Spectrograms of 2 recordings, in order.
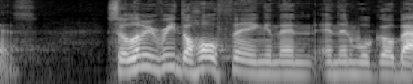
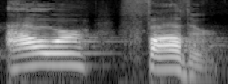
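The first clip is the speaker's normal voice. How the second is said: Our Father, slow and louder with stress on Our; slow emphatic quote; 4 semitones higher, 10 dB louder, much slower than usual. Shown as a demonstration. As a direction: proclaim it slowly, leaning on Our. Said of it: "You start and you say".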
